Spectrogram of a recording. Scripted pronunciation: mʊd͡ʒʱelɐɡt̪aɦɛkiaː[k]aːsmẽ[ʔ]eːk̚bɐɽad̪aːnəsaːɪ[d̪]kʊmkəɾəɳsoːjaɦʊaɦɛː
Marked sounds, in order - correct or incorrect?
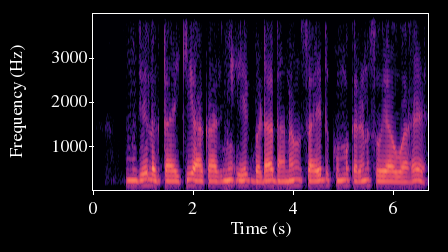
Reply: correct, correct, correct

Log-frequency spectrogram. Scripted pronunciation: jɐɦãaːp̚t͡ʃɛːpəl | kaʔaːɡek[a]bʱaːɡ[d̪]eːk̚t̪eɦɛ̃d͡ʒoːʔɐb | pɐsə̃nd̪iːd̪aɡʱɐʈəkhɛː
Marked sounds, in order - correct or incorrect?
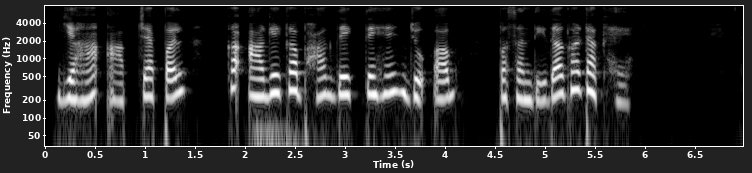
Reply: correct, correct

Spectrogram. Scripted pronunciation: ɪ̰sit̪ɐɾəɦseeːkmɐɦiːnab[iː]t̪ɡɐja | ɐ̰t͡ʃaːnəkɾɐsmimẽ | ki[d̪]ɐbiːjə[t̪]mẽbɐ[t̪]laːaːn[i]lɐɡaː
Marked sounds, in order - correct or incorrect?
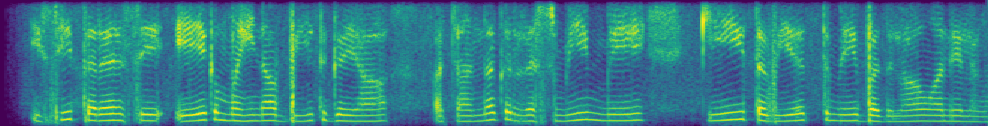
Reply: correct, incorrect: t̪, correct, incorrect: d̪, incorrect: e

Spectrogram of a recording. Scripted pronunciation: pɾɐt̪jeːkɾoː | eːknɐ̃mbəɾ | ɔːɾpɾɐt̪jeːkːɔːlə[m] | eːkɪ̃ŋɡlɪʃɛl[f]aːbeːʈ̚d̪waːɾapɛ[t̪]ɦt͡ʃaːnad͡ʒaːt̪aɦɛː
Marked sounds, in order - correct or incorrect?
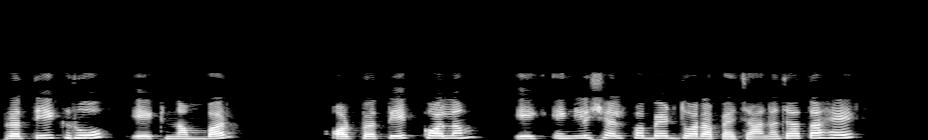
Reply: correct, correct, incorrect: none

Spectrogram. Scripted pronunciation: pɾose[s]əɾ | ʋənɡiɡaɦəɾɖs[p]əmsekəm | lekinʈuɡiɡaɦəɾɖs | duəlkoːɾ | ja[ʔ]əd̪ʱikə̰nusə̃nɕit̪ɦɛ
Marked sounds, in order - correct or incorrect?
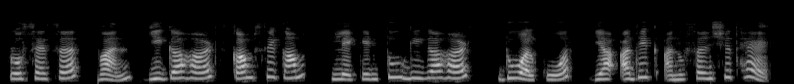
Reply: correct, incorrect: k, correct

